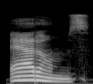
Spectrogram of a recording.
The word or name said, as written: Adams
